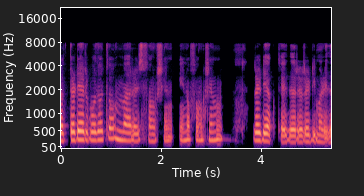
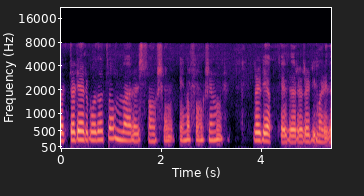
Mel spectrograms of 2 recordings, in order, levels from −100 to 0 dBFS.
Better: first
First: none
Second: noise reduction (neural mask model Resemble Enhance denoiser)

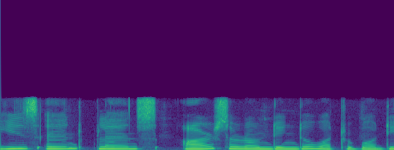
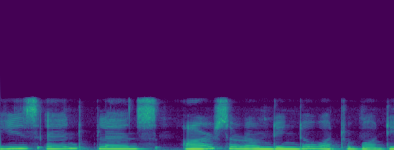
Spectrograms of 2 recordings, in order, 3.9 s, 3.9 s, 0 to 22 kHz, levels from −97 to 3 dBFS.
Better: first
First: none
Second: room echo; dies away in 0.5 s

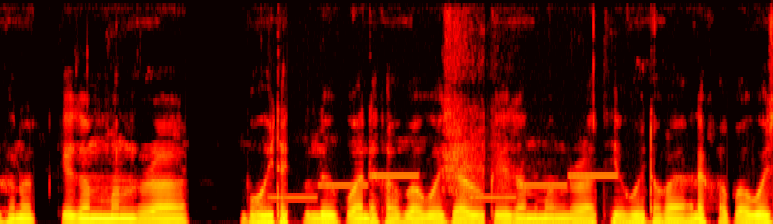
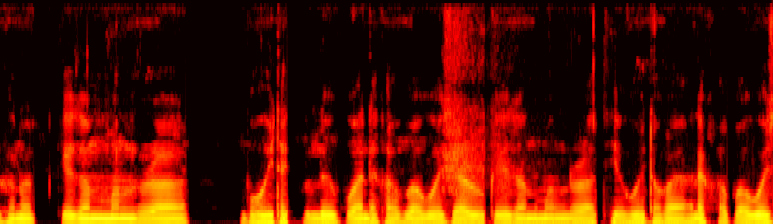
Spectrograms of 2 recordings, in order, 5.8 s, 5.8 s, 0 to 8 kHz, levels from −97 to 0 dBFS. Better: second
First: background sound (Telephone); 19 dB below the speech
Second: none

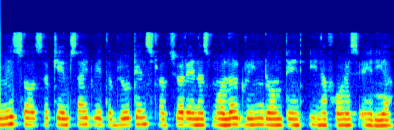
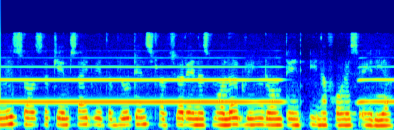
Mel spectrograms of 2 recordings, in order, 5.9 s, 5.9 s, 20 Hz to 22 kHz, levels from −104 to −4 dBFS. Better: first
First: none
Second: background sound (Wind instrument, woodwind instrument); 8 dB below the speech

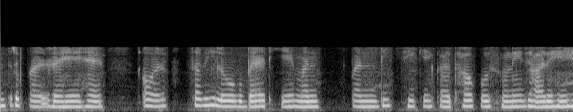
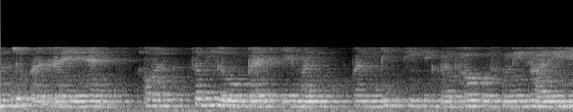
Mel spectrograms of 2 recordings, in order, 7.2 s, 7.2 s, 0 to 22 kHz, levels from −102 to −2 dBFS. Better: first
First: none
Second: background sound (Thunder); 18 dB below the speech // room echo; dies away in 1.1 s

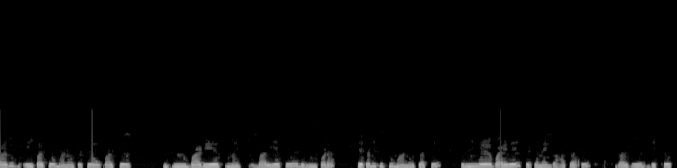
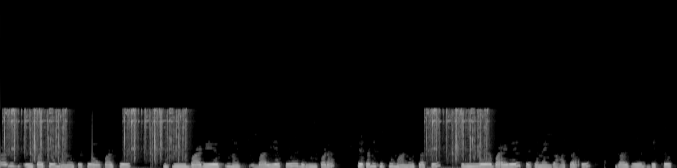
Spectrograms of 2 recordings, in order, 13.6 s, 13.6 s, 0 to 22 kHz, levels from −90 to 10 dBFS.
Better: first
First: none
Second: noise reduction (classical method log-MMSE)

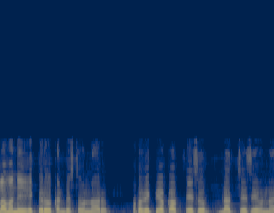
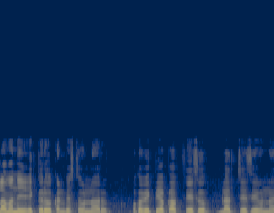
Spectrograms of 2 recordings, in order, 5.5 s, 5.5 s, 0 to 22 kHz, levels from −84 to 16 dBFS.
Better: second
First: noise reduction (neural separator model SepFormer DNS4)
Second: none

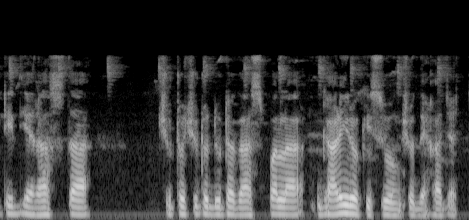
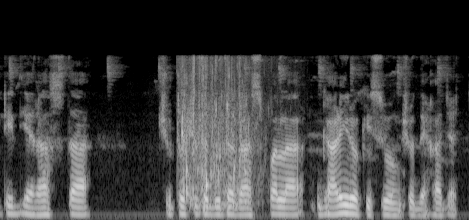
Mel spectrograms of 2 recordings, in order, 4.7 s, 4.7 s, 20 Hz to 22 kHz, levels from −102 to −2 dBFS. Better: first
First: none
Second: background sound (Splash, splatter); 6 dB below the speech

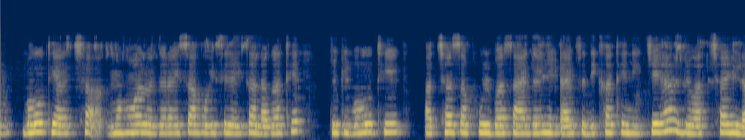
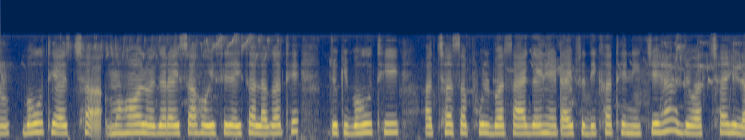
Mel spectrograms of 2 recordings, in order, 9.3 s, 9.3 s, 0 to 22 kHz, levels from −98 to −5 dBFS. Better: second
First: noise reduction (neural mask model DeepFilterNet 3)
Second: none

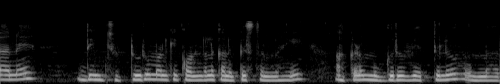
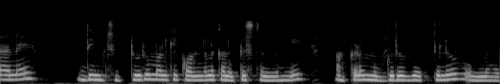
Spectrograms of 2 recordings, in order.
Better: first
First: none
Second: noise reduction (neural mask model DeepFilterNet 3)

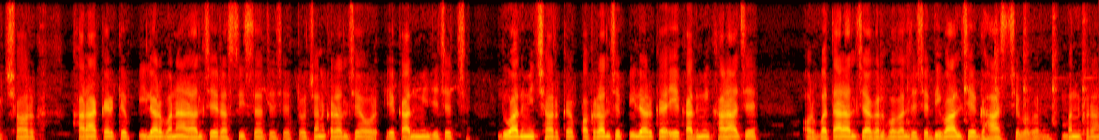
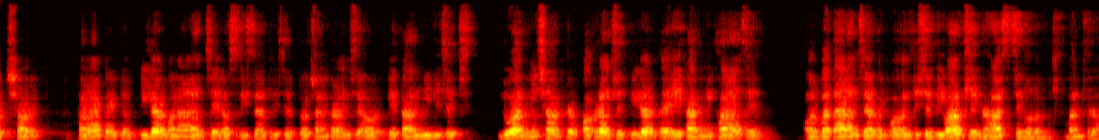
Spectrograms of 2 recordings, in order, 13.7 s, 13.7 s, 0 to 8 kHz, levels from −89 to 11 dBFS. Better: first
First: none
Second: noise reduction (neural mask model DeepFilterNet 3)

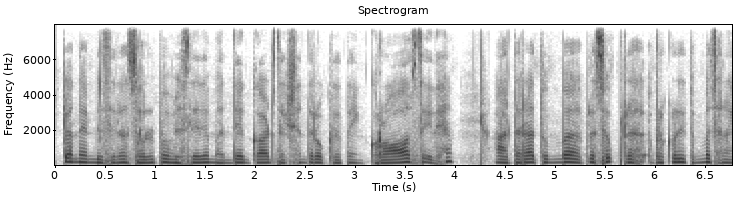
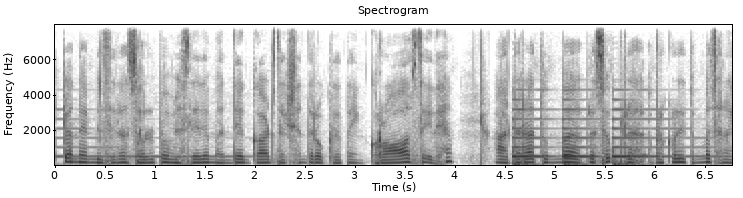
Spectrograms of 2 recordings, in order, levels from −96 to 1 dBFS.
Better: first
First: none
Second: background sound (Piano); 5 dB below the speech

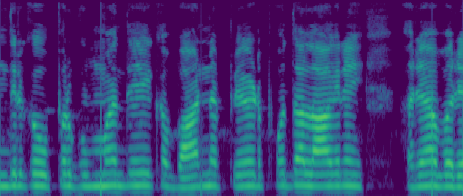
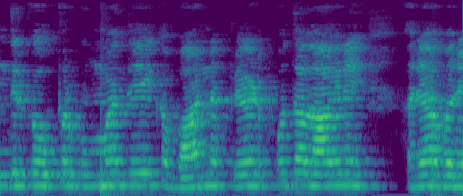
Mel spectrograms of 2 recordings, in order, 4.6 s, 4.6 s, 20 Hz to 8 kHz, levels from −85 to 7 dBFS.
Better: first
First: none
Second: room echo; dies away in 0.5 s

